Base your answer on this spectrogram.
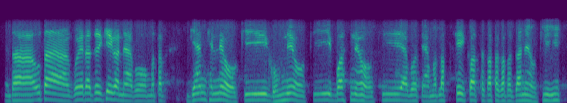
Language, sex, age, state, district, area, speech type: Nepali, male, 18-30, West Bengal, Alipurduar, rural, conversation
